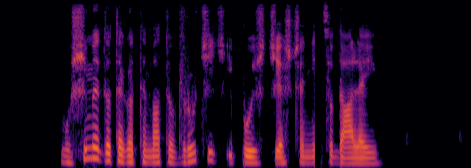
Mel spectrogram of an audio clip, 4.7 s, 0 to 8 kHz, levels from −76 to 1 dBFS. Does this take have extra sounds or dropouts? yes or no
yes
